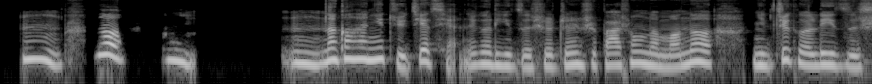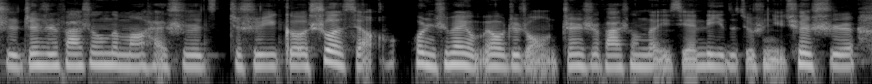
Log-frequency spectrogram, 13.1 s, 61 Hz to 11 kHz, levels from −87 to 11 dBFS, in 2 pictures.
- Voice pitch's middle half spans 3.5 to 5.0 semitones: No, average, 2.7 semitones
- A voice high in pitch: Yes, high, 200 Hz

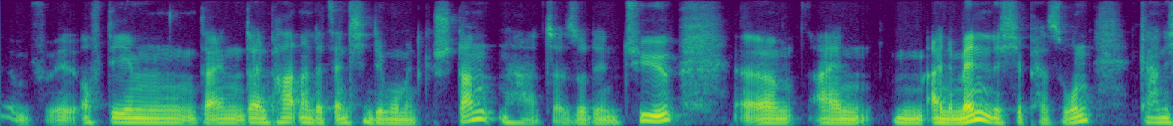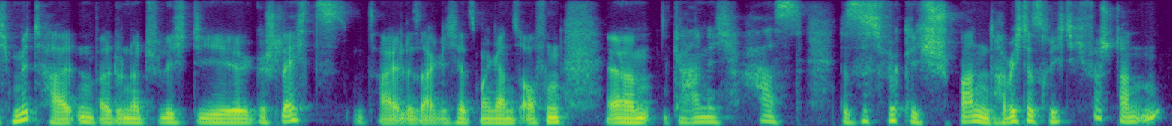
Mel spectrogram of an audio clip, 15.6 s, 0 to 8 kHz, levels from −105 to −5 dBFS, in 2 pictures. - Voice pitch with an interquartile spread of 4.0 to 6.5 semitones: No, average, 2.7 semitones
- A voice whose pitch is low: Yes, very low, 95 Hz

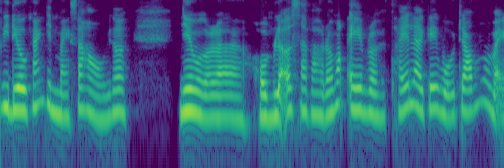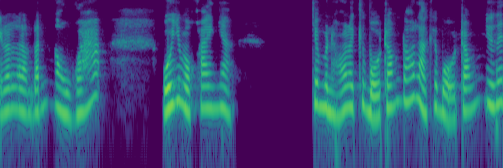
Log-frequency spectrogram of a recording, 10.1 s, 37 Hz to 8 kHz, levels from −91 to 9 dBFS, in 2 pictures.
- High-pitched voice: Yes, high, 230 Hz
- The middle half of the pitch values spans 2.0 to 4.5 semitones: Yes, average, 3.5 semitones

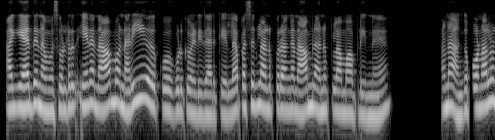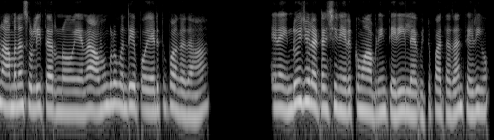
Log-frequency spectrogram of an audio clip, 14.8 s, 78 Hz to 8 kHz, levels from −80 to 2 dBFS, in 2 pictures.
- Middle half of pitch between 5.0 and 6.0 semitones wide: No, average, 2.7 semitones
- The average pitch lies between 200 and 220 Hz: Yes, high, 215 Hz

